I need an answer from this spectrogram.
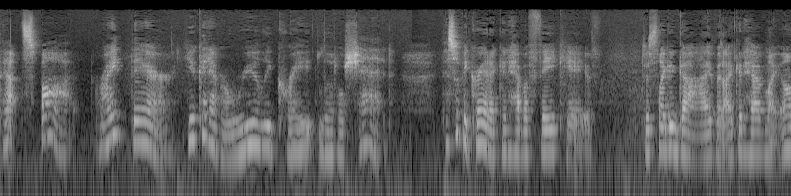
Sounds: speech

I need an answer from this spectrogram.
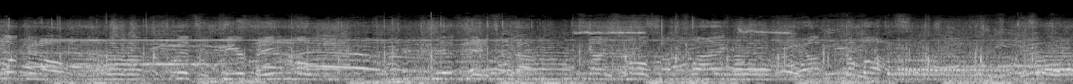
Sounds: speech, music, outside, urban or man-made

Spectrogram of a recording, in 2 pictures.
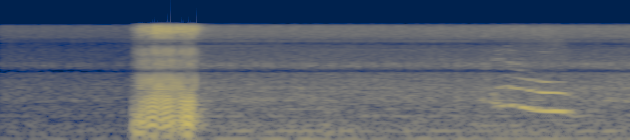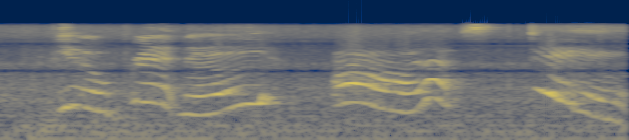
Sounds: domestic animals, speech

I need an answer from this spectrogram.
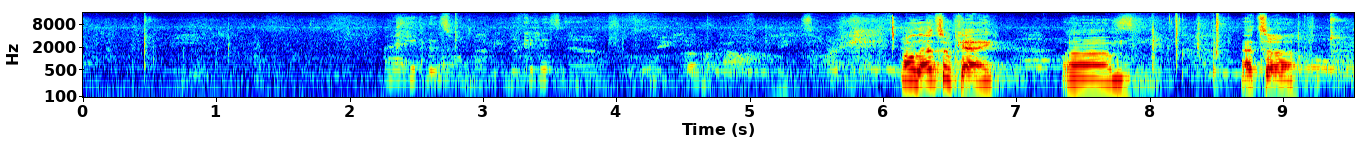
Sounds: speech

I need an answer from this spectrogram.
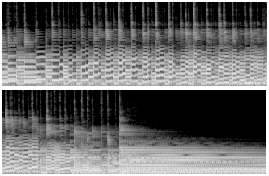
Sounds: tapping guitar

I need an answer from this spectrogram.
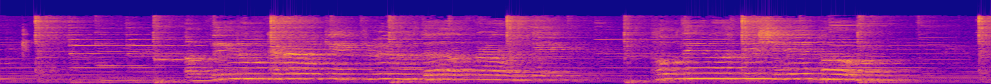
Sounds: music, male singing

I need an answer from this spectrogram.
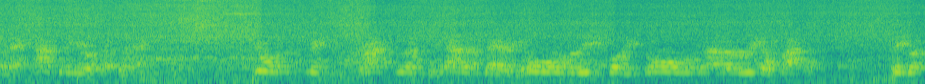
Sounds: speech

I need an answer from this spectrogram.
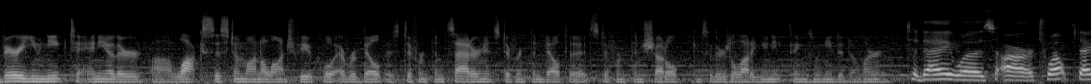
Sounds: speech, music

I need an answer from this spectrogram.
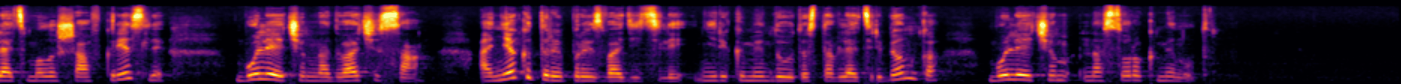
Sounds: speech

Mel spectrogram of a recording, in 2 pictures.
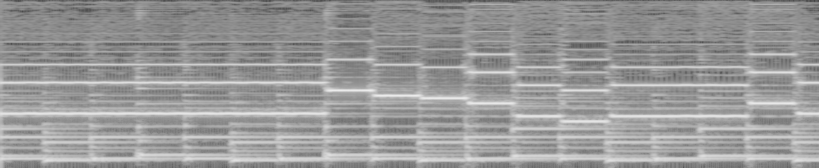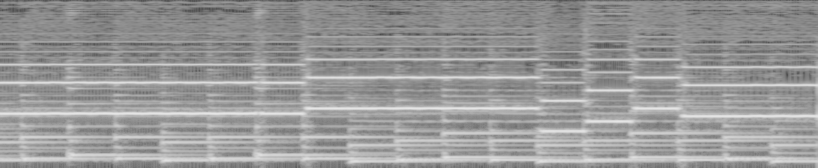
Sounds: music

